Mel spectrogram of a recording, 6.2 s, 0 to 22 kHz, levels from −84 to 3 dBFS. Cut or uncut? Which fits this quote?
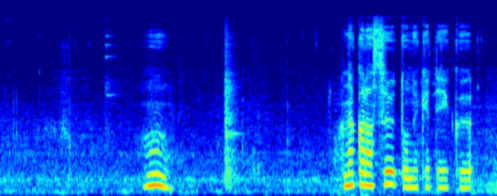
cut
